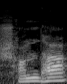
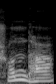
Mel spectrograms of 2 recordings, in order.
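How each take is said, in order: First: সন্ধ্যা with open ɔ, 'shawndha'; as written. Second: সন্ধ্যা as 'shondha', closed o; correct pronunciation. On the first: Teacher reading the word before correcting it, সন্ধ্যা as 'shɔndha'. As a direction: say সন্ধ্যা with an open first vowel. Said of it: "হবে সন্ধ্যা". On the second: Teacher correcting for students, সন্ধ্যা with a closed o, 'shondha'. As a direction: round the first vowel of সন্ধ্যা to o. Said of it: "হবে". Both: Shown as a demonstration.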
